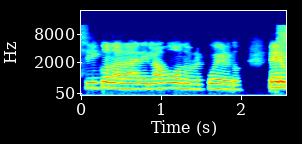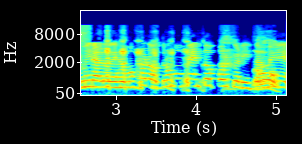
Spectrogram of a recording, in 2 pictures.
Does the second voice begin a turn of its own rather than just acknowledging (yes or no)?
yes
